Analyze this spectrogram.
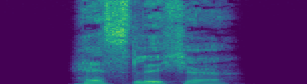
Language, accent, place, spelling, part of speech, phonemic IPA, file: German, Germany, Berlin, hässliche, adjective, /ˈhɛslɪçə/, De-hässliche.ogg
- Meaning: inflection of hässlich: 1. strong/mixed nominative/accusative feminine singular 2. strong nominative/accusative plural 3. weak nominative all-gender singular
